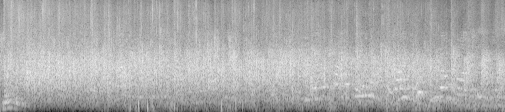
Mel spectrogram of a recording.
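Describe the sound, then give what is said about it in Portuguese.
An audience claps steadily and loudly for about ten seconds on request, the people who don't like the Big Brother TV show clapping, a dense, unbroken wash of many hands with a few voices faintly mixed in beneath it. “As pessoas que não curtem o Big Brother batam palmas.”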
